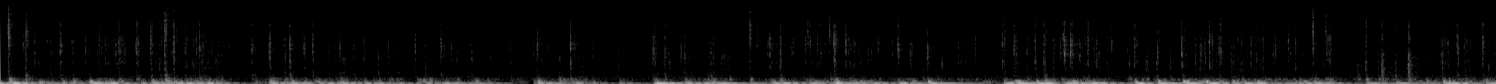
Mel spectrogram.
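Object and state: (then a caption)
Plastic keyboard being typed on. Fingertips type quickly on a black plastic RGB backlit gaming keyboard, with the right hand moving across the keys. The result is a dense, steady stream of short, dull key clacks with a low, thumpy body. The typing comes in bursts, with brief pauses around 2.5, 5.3, 6.5 and 10 seconds.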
